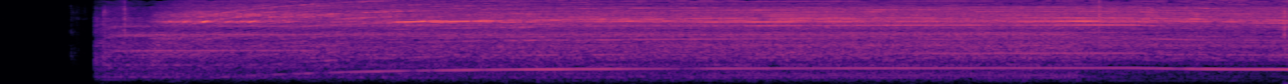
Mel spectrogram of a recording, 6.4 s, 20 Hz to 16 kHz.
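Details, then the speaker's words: Tineco iFloor3 wet vacuum, two years used without maintenance with bleach in clean-water tank; blocked suction motor scraped, cleaned and WD40-treated rather than replaced. Now works but shrill squeal rising as motor spins up over airflow rush: abnormal motor squeal. "mais bon il fait un bruit qui n'est pas normal mais par contre il fonctionne"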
